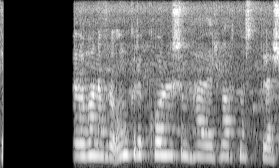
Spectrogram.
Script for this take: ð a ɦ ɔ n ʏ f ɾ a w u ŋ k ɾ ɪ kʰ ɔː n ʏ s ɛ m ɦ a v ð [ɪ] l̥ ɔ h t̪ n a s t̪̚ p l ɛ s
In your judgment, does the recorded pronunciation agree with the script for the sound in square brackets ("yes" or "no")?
yes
